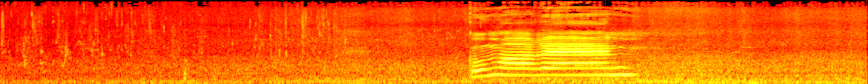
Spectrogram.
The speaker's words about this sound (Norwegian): Hurtigbåten Helgøy Glimt på vei ut fra Sørbukken, en av småøyene i Ryfylkebassenget. Båten er i rute.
